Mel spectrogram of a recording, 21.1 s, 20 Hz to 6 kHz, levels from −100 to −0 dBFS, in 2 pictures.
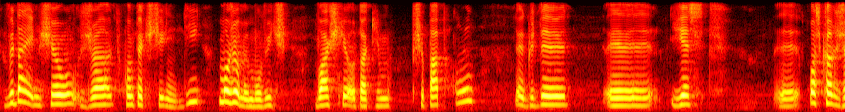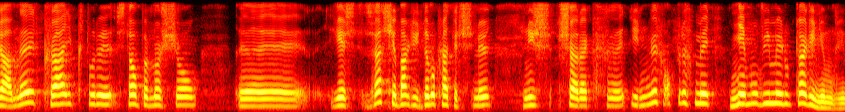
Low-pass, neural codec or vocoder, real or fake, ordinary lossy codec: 5.4 kHz; autoencoder, 22.05 kHz, a latent of 192 numbers a frame, VITS, trained on one speaker; fake; none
